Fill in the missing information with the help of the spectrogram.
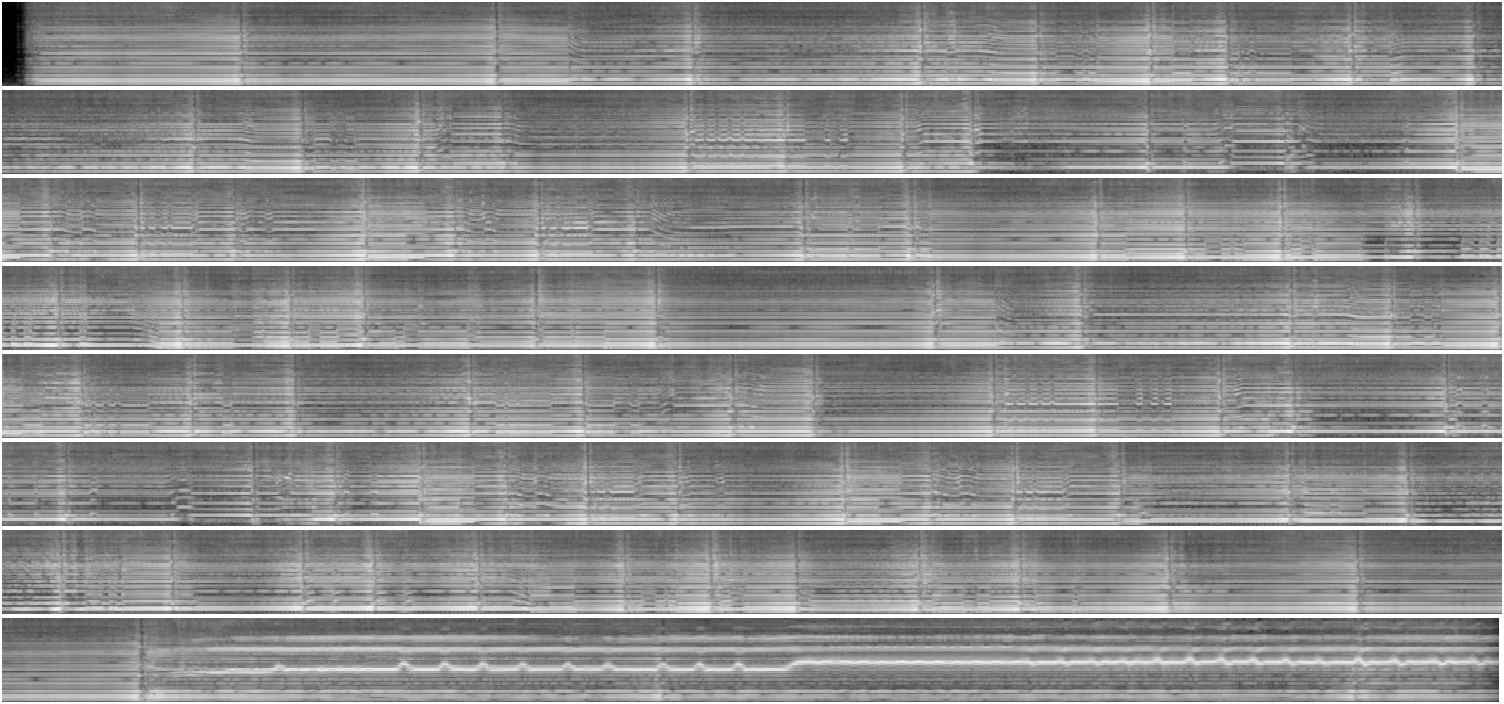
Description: ホーミー、ヤトガ（モンゴル箏）、馬頭琴、トプショールの響きを楽しめるモンゴル伝統音楽集！
演奏も録音も非常に洗練されていて、土着的な風合いを滲ませた無駄のないサウンドが心地良く響いてくる良作です！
